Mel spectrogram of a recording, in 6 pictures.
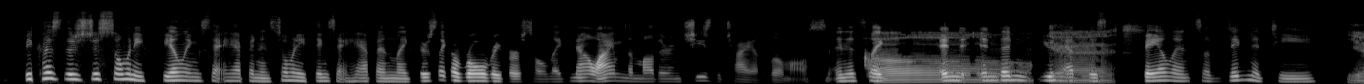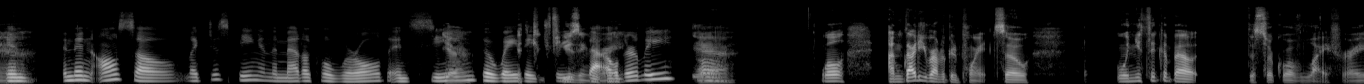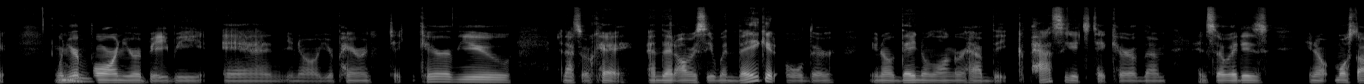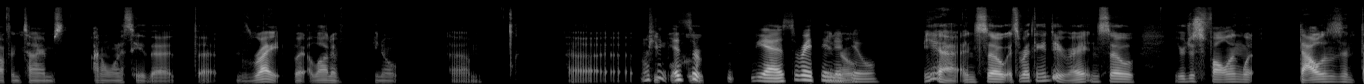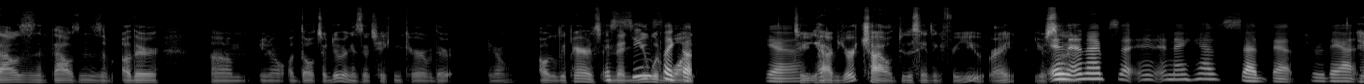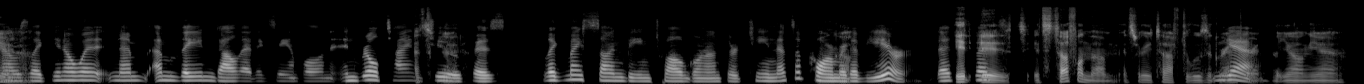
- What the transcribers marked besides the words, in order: drawn out: "Oh"; tapping; stressed: "they"
- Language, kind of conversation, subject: English, advice, How can I cope with anxiety while waiting for my medical test results?
- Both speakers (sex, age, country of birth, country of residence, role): female, 50-54, United States, United States, user; male, 30-34, United States, United States, advisor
